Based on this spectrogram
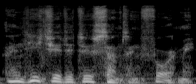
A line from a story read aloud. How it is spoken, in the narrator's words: I said in a weak voice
